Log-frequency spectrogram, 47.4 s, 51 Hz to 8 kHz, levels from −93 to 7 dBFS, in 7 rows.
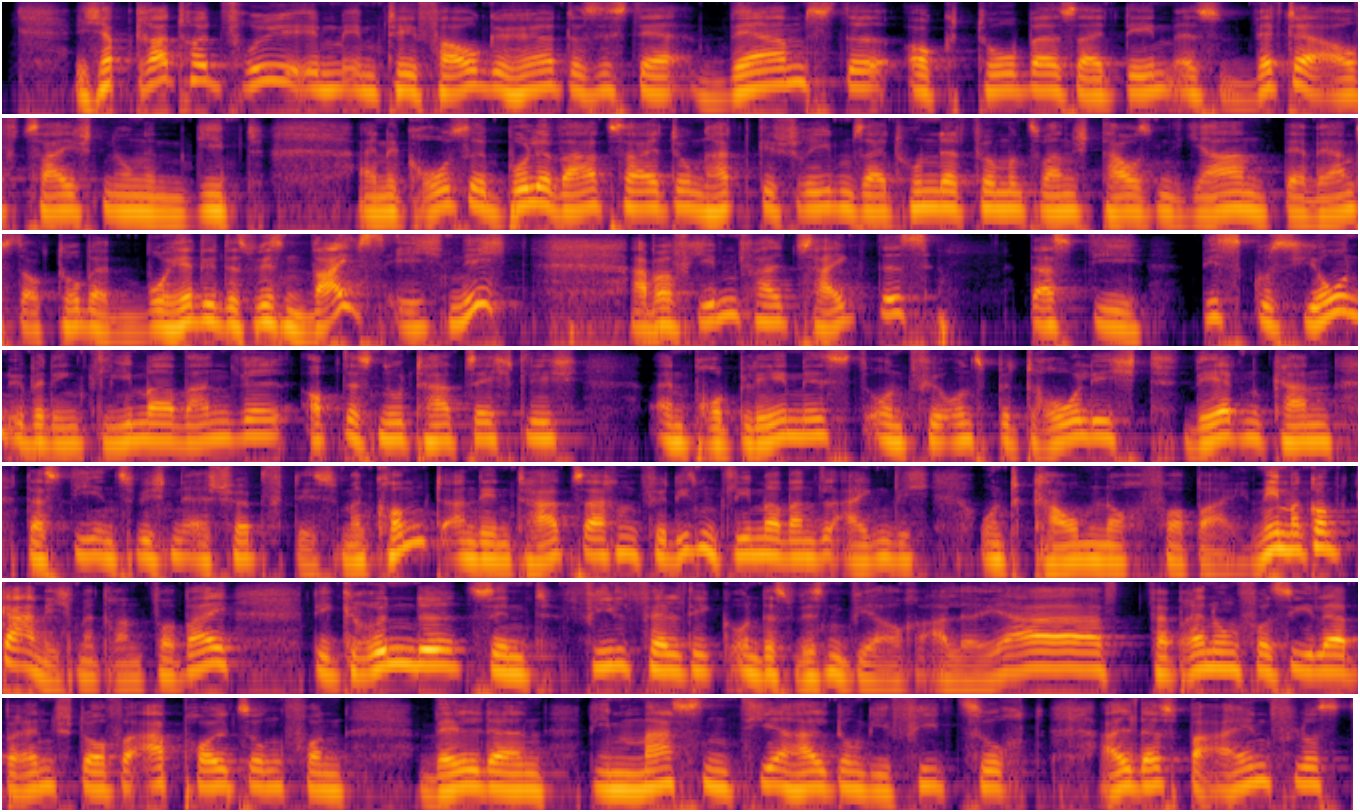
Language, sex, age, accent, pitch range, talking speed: German, male, 50-69, German, 125-160 Hz, 140 wpm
